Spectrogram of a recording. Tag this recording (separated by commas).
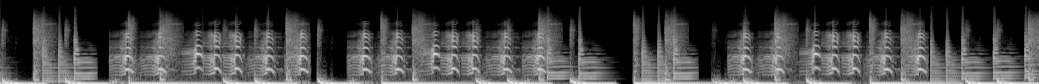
Honk, Fowl, Goose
